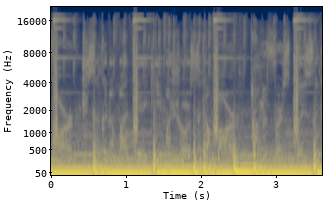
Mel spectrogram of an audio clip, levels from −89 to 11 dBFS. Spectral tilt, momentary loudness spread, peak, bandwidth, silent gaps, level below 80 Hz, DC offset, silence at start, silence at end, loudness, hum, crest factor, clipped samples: -6 dB/octave; 3 LU; 0 dBFS; 19 kHz; none; -6 dBFS; under 0.1%; 0 s; 0 s; -9 LUFS; none; 4 dB; 0.3%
